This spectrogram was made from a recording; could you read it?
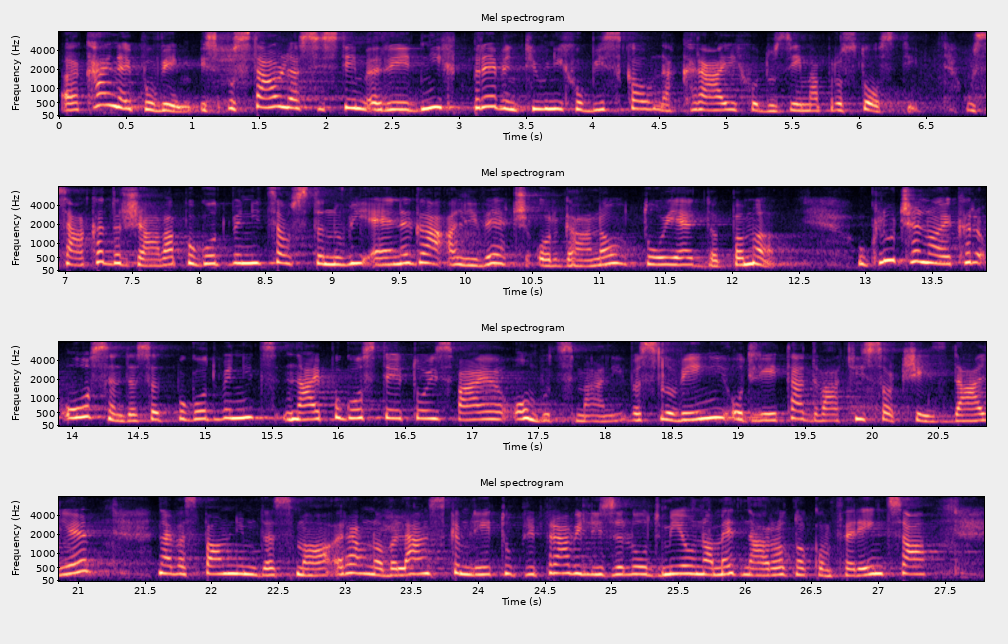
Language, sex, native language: Slovenian, female, Slovenian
